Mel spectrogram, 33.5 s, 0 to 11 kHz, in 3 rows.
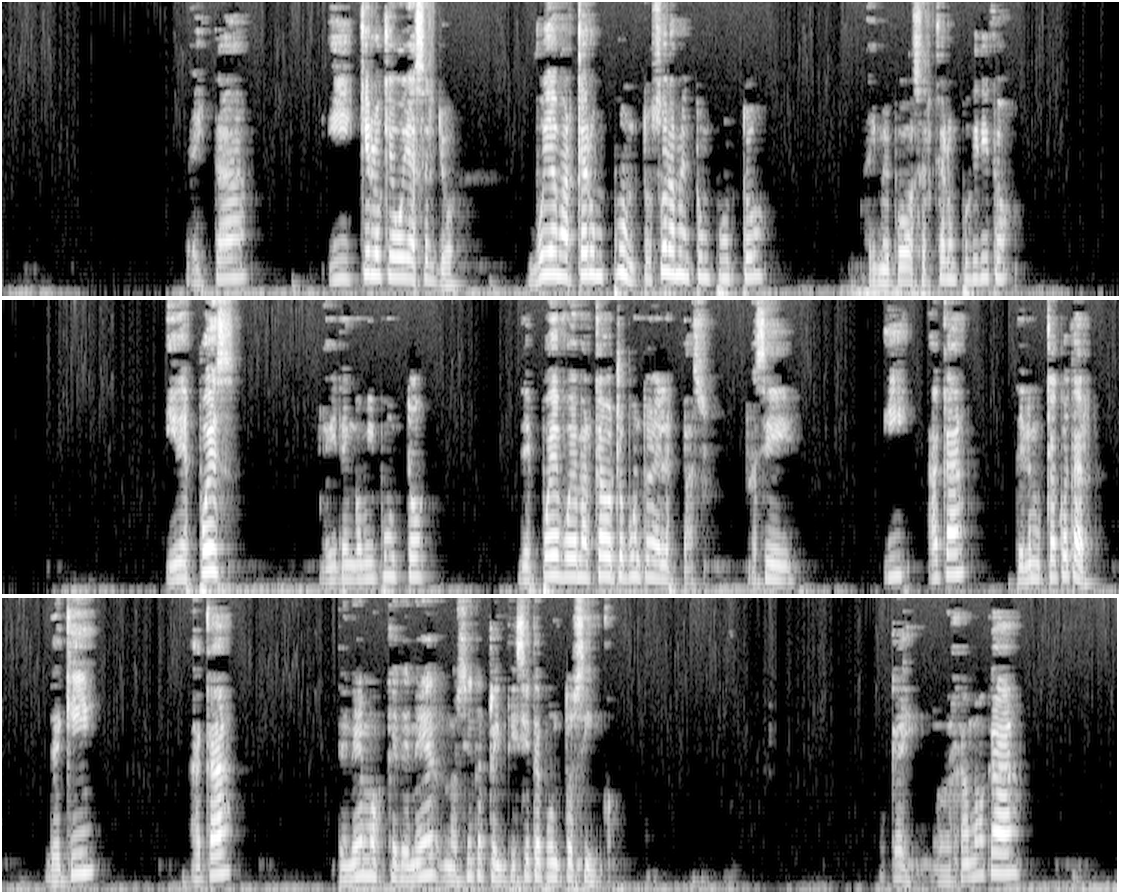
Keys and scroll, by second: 21.2 d, 27.6-29.7 typing.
